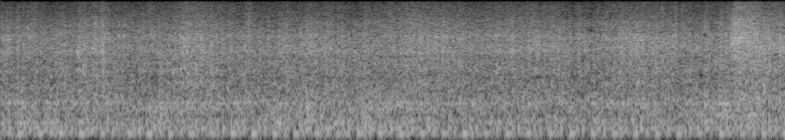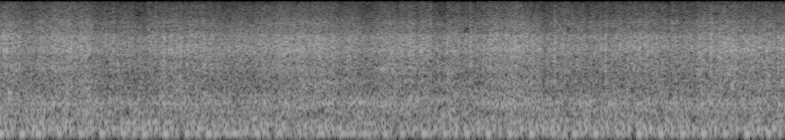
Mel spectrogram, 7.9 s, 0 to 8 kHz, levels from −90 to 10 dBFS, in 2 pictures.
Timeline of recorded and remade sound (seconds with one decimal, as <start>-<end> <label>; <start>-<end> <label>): 0.0-5.0 recorded; 5.0-5.9 remade; 5.9-7.9 recorded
